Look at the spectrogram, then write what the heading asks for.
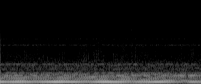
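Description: A soloed synth layer on a low C sharp 2 note from a dark horror film score, soaked in heavy reverb and heavy-handed EQ, drones as a sustained, steady, rich tone with no voices.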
